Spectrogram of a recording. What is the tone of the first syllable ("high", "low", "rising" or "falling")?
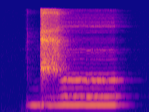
high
